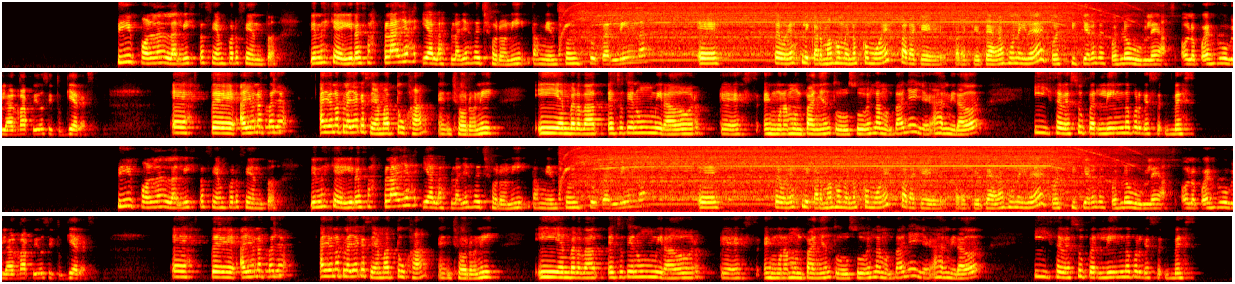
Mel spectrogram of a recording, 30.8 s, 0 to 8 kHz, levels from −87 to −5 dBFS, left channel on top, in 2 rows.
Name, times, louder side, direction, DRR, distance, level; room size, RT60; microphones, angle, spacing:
voice 1, 1.4-3.5 3.8-8.1 8.7-9.1 9.6-16.4 17.5-19.0 19.3-21.6 22.1-27.6 28.3-30.3, left 4 dB, 90° left, 1.3 m, -24 dB
sound 1, 6.9-14.6, equal, ahead, 1.8 m, -31 dB
16.0 x 5.6 x 3.9 m
head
